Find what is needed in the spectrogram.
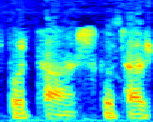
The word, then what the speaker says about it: Sportage: Is it Sportage or Sportage, or is it just, am I pronouncing it right? – I think you're right, King Bash. Sportage. But if you want to be fancy, you can call it Sportage or whatever you say.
